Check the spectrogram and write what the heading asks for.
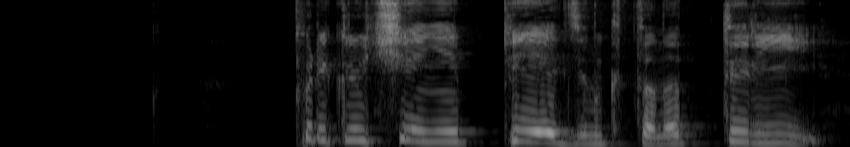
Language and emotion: Russian, sad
